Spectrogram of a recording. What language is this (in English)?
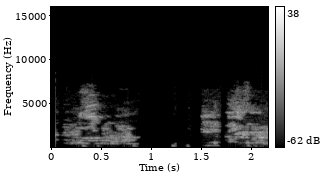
Basque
